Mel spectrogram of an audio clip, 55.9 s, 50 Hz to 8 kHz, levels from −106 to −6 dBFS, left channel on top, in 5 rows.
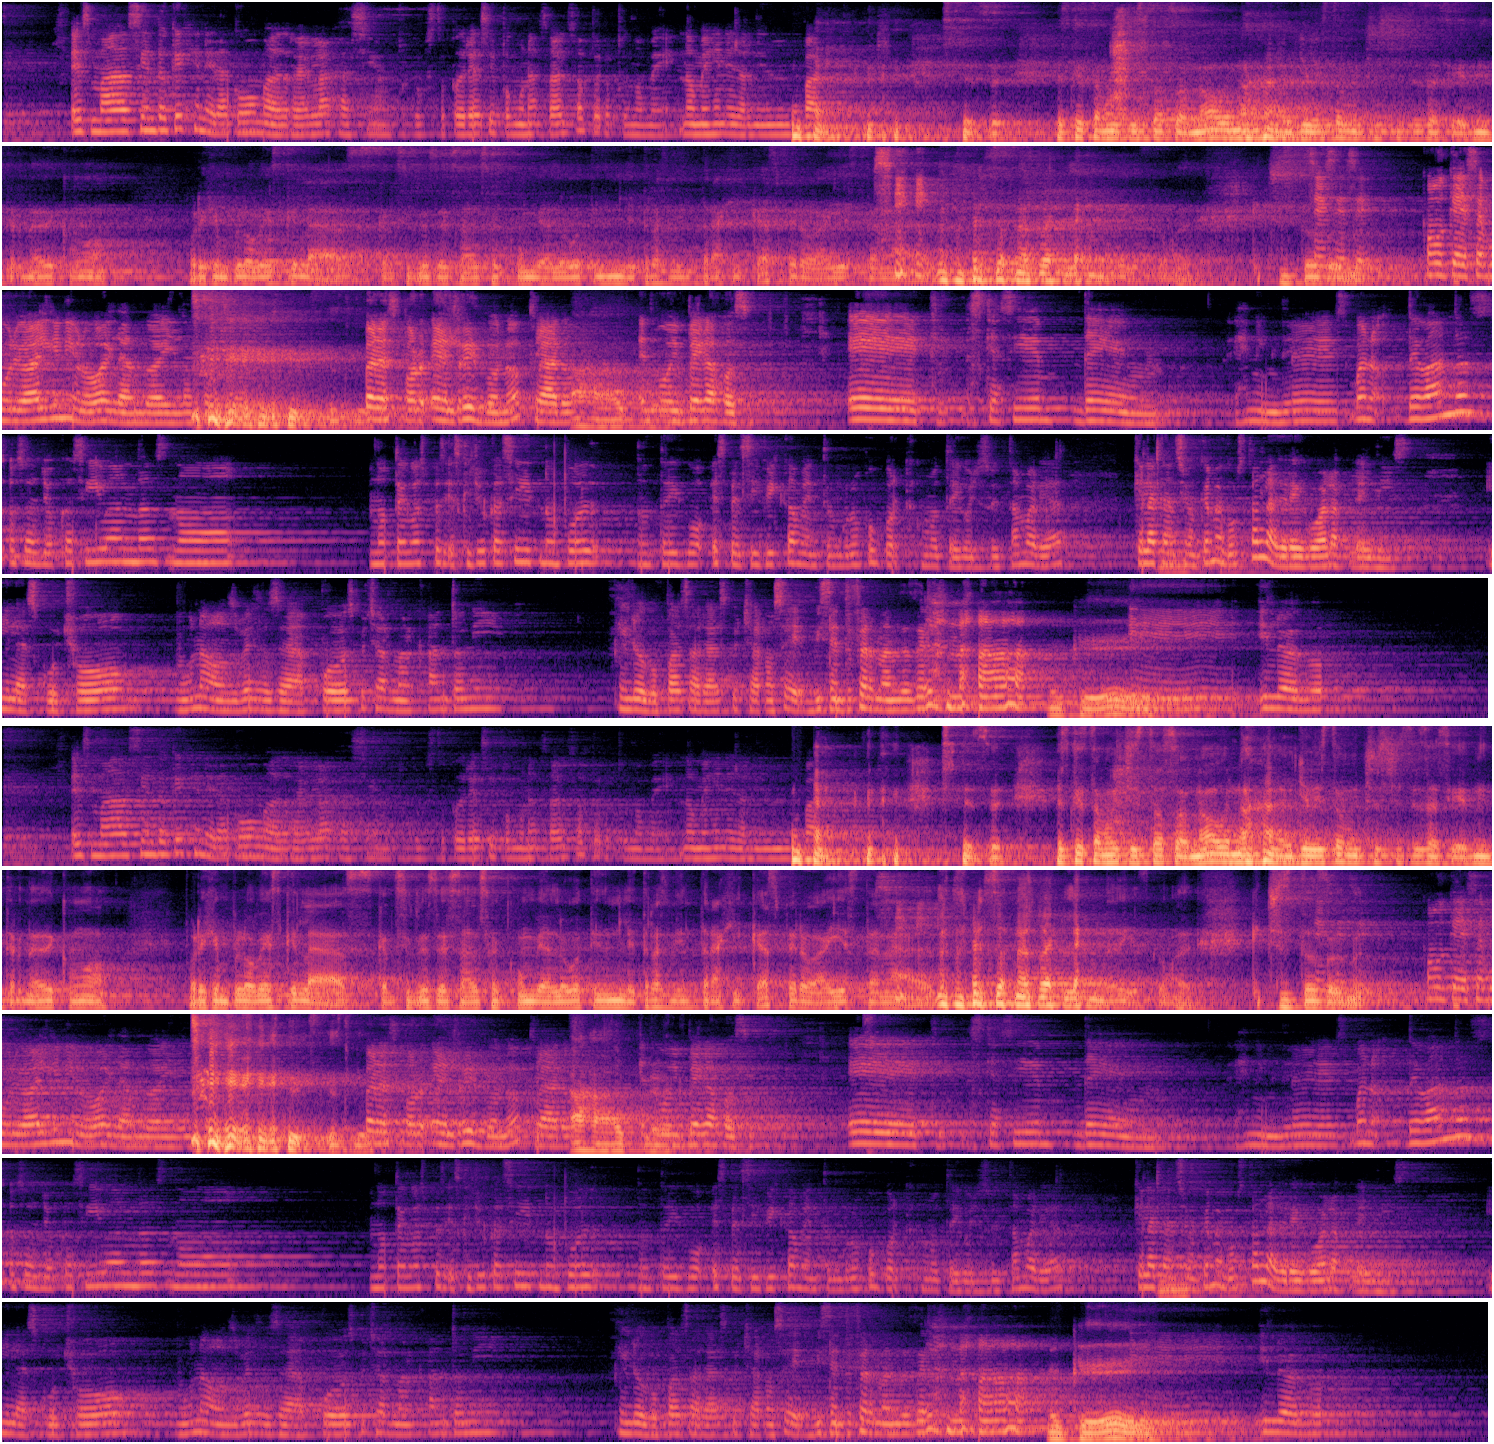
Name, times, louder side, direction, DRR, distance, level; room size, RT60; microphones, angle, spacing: voice 1, 0.5-4.4 4.7-6.2 8.3-8.5 17.7-18.1 21.0-21.5 21.9-24.2 25.1-26.7 27.1-28.0 28.7-31.1 31.6-35.3 36.3-38.0 38.3-41.5 42.0-44.0 44.7-45.7 46.0-48.5 49.3-52.4 53.1-54.6, left 4 dB, 35° left, 11 dB, 0.4 m, -35 dB
voice 2, 5.9-6.3 6.8-12.0 12.6-21.4 23.8-25.1 26.6-27.4 42.2-42.4 52.5-53.4, right 4 dB, 60° right, 7 dB, 0.4 m, -27 dB
18.5 x 13.5 x 2.9 m, 2.9 s
head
